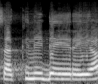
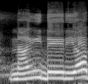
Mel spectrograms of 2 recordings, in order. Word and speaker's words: Cnidaria: See here, C is silent, okay, you do not call as Cnidaria or something, it is Cnidaria because C is silent.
